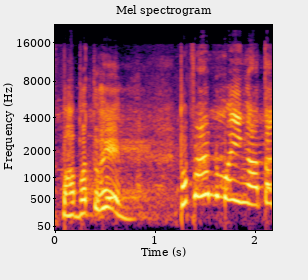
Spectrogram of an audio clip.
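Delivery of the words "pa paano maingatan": high, laughing question; preacher mocks a promise to protect, laughing high; laughing disbelief. Real, not acted.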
